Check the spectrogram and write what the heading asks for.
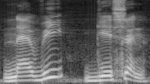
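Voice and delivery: Navigation said slowly so each letter comes out. Shown as a demonstration. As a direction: carefully sound out navigation. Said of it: "हर एक letter निकल करके आए".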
